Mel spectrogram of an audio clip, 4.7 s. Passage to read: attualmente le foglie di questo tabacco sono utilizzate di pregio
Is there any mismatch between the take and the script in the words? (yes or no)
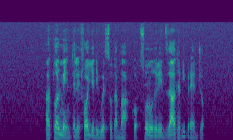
no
